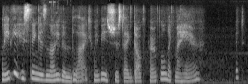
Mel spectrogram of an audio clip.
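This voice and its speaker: Speaking at a normal speed, a woman with a fairly low, warm, animated voice streams a game and comments casually, cracking jokes into her mic. Faint game music sits in the background.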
